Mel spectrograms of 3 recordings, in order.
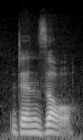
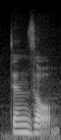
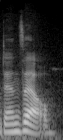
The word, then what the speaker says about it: Denzel: Even Denzel Washington surprised fans, revealing that his name is actually pronounced Denzel. Denzel. Denzel, not Denzel.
